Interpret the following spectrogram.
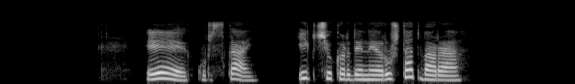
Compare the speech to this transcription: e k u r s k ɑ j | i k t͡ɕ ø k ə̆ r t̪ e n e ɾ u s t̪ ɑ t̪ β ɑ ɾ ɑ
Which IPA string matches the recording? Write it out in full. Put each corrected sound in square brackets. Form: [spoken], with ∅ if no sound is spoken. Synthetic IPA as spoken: e k u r s k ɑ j | i k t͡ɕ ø k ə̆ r [d̪] e n e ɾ u [ʃ] t̪ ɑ t̪ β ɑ ɾ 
